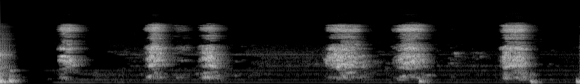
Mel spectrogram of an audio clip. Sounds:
Sniff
